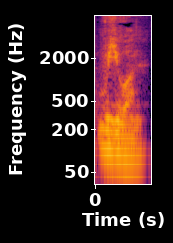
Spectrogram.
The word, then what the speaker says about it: 위원: 발음을 정확하게 해주십시오. 의원이 아니고요. 위원입니다. 위원.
